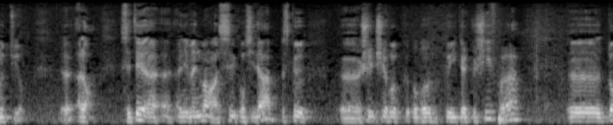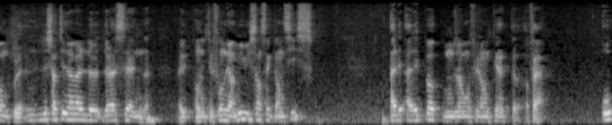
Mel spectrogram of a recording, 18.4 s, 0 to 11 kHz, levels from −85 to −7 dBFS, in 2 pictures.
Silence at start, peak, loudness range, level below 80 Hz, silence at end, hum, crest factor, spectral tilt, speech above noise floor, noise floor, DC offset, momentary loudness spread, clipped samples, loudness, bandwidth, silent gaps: 0 s; -6 dBFS; 3 LU; -60 dBFS; 0 s; none; 22 dB; -5 dB/octave; 25 dB; -52 dBFS; under 0.1%; 14 LU; under 0.1%; -28 LUFS; 10.5 kHz; none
